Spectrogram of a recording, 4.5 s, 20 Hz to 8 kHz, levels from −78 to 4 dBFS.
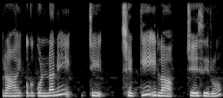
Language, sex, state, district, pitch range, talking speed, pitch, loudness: Telugu, female, Telangana, Karimnagar, 220-255 Hz, 95 wpm, 230 Hz, -16 LUFS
